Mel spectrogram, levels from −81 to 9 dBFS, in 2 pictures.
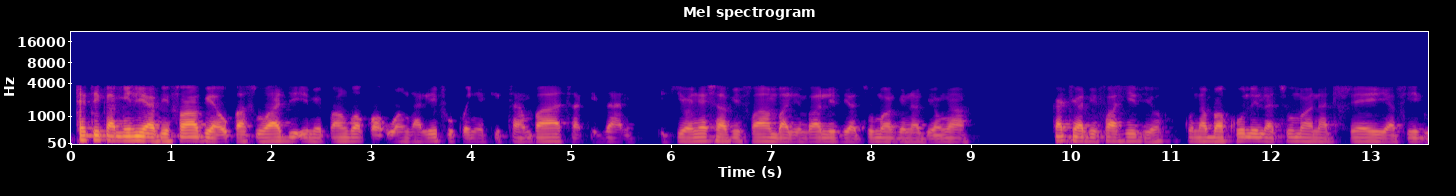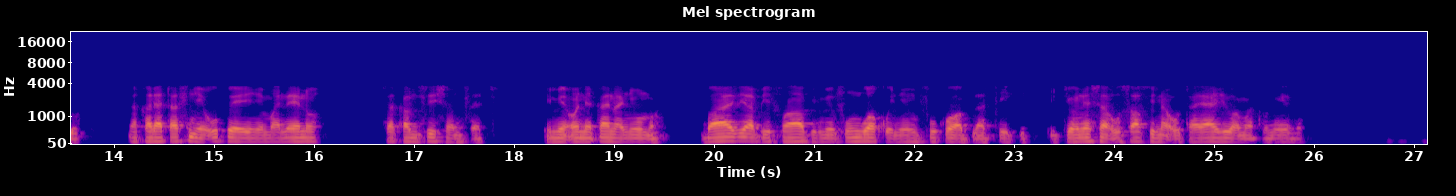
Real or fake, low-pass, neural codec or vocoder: fake; 3.6 kHz; codec, 16 kHz, 4 kbps, X-Codec, HuBERT features, trained on balanced general audio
